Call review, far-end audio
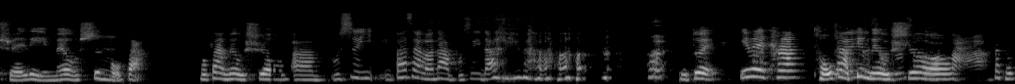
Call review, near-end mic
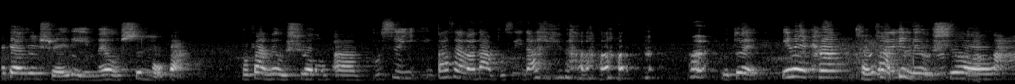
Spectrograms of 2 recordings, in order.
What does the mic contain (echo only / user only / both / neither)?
echo only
